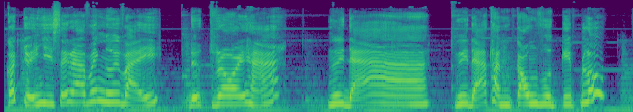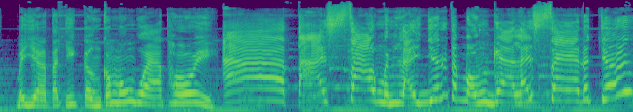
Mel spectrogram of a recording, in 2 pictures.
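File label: Vietnamese, female, character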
